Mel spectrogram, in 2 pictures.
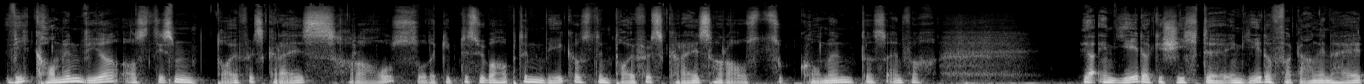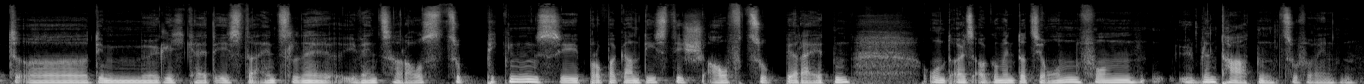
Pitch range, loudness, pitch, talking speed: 85-100 Hz, -19 LUFS, 90 Hz, 100 wpm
